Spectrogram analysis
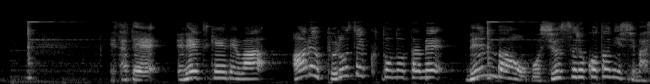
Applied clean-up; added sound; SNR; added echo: none; Microwave oven / Bell; 16 dB; reverberation time 0.2 s.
